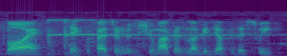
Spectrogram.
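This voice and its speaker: An actor playing a courteous, obliging hotel desk clerk in a vintage radio drama. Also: male voice, fairly low pitch, quick pace, narrow, tinny audio, crowd noise, lightly acted. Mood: polite, flattering. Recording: thin vintage radio recording.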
